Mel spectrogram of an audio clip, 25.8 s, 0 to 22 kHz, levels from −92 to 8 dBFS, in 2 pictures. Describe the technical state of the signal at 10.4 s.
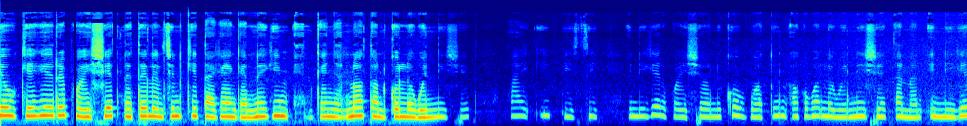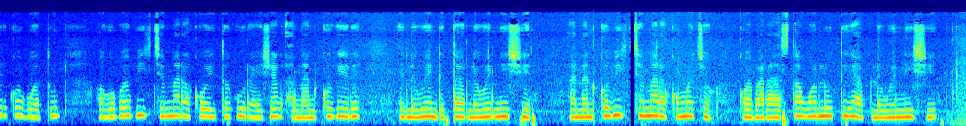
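At 10.4 s the automatic gain control is rising. After the input fell by about 23 dB, it has been slowly raising gain by about 20 dB from 8.37 s to 19.60 s, so voice and room noise swell upward together over those seconds.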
